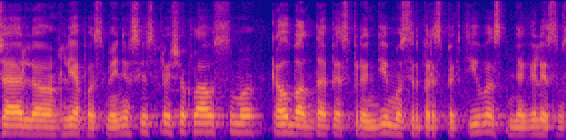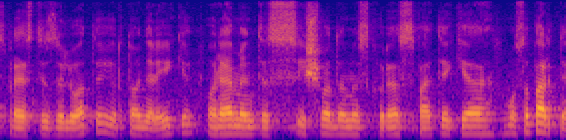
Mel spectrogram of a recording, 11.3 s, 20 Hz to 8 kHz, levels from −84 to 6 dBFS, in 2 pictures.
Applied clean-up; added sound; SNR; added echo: none; none; none; none.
